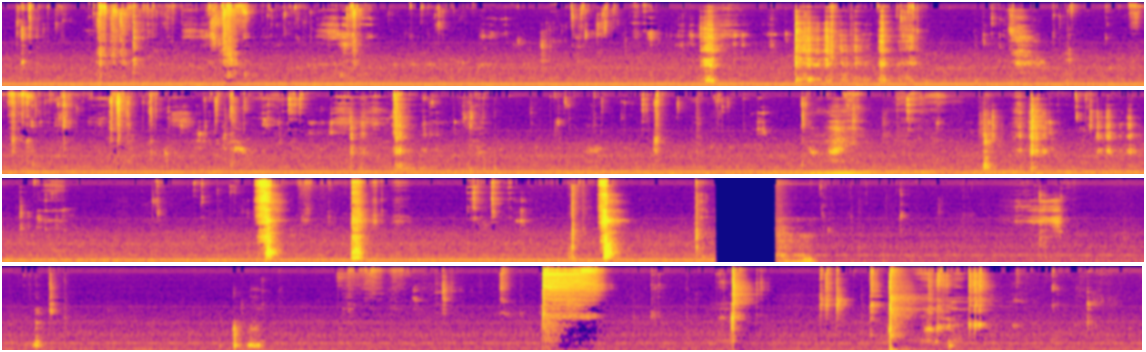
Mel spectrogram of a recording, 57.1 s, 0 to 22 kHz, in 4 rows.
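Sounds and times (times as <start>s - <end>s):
wet chewing sounds: 0.2s - 11.6s.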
